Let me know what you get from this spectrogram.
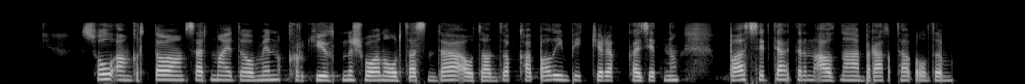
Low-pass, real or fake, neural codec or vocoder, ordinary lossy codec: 7.2 kHz; fake; codec, 16 kHz, 1 kbps, X-Codec, HuBERT features, trained on LibriSpeech; none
